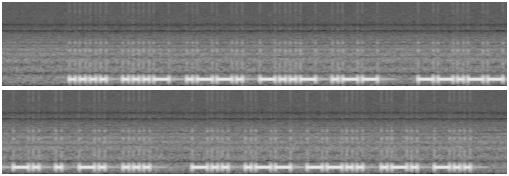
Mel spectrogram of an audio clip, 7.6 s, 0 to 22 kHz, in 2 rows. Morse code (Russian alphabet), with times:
0.5-2.8 ХЖПЬВ
3.1-4.9 ЪНЕНС
5.2-7.3 ДВЗРД

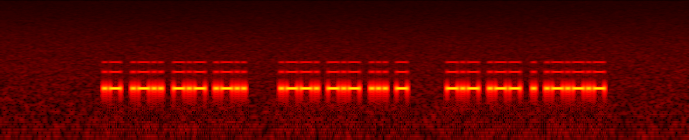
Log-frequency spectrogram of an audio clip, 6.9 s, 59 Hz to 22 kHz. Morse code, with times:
1.0-2.4 ALKL
2.8-4.1 PKST
4.5-6.0 KWE.

